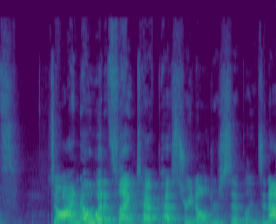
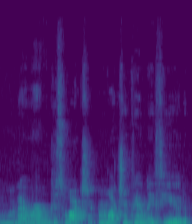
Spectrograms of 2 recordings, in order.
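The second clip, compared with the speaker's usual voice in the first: soft, distracted mumble; absent mumble; 2 semitones lower, 13 dB quieter, faster than usual. Engrossed girl brushing off her brother, softly mumbled. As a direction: brush him off without looking up.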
